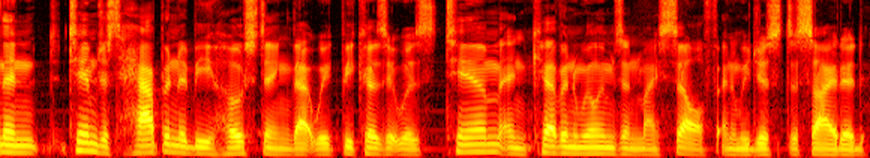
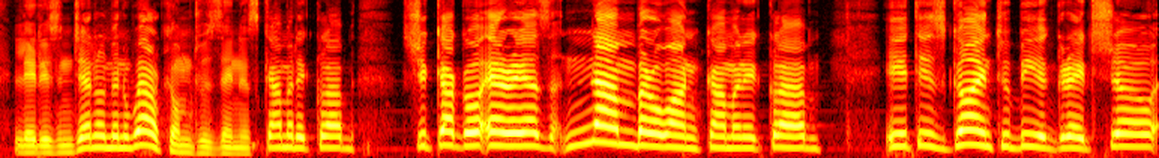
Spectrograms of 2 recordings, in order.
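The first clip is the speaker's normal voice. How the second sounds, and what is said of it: Mexican-accented club announcer voice. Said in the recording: “grew up in Mexico ... he had an accent, but it was the most delightful voice you could ever hear from a sound booth”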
